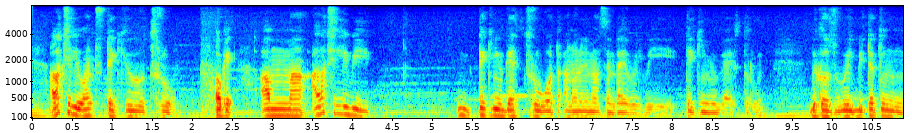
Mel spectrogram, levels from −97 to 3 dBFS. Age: 20-39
